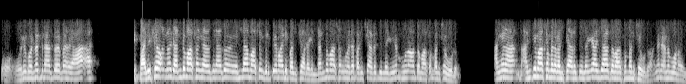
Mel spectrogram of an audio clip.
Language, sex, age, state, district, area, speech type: Malayalam, male, 60+, Kerala, Thiruvananthapuram, urban, conversation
